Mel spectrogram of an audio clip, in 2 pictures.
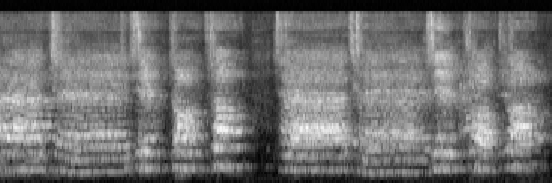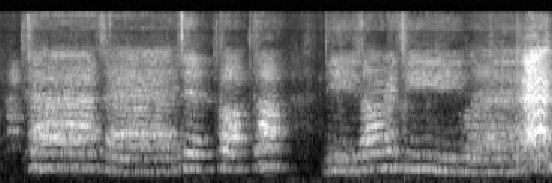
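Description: A class of young children chanting the phonics syllables 'ta, te, ti, to, tu' together in a sing-song unison, phrase after phrase with short breaks between.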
